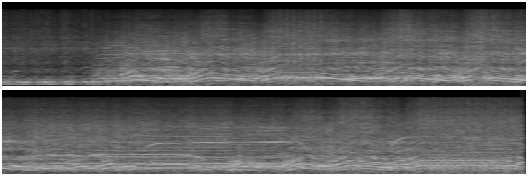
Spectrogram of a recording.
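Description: Motorcycle engines rev hard, rising and falling again and again.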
